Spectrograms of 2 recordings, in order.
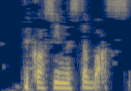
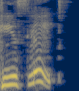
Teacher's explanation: because he missed the bus it's in the falling intonation and he is late is in the rising intonation so the rising tone is used in incomplete events and rising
